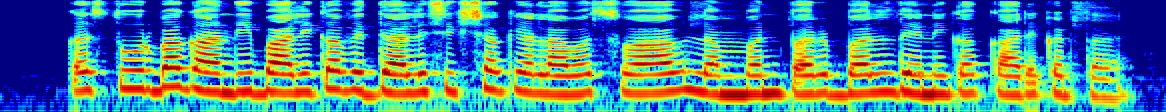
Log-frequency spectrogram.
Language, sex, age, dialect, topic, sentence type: Hindi, female, 18-24, Hindustani Malvi Khadi Boli, banking, statement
